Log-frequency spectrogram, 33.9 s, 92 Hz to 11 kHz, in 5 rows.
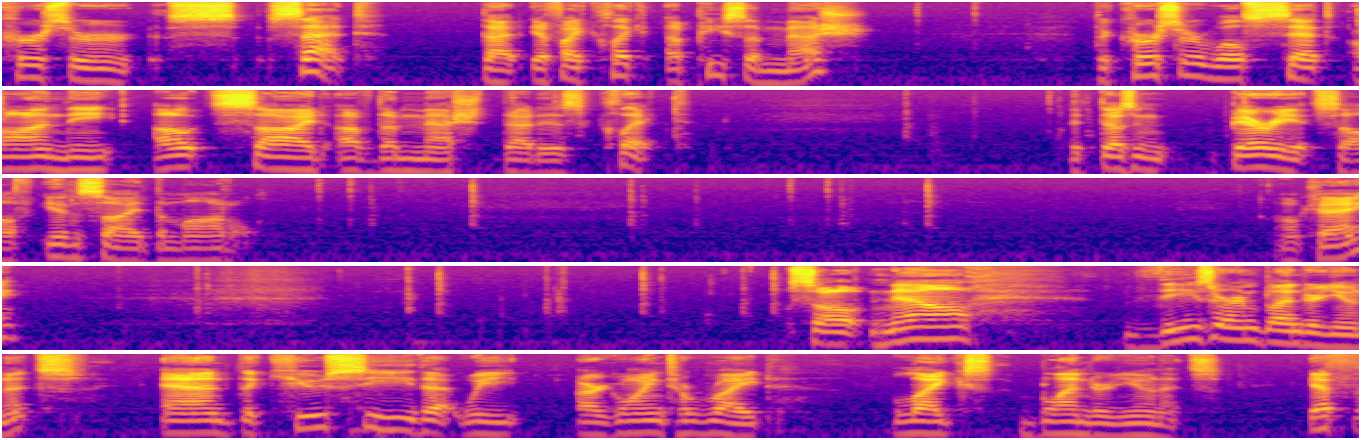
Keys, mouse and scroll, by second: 4.7 click, 6.8-8.4 middle drag, 9.4 click, 10.2-11.4 middle drag, 12.1 click, 13.0 middle click, 15.2 click, 15.9-16.8 middle drag, 17.6 click, 18.2-21.4 middle drag, 22.1 scroll up 3, 22.6 shift+middle click, 23.6 middle click, 24.3 middle click.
